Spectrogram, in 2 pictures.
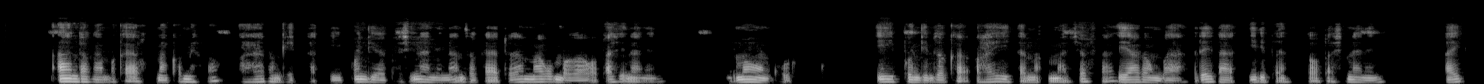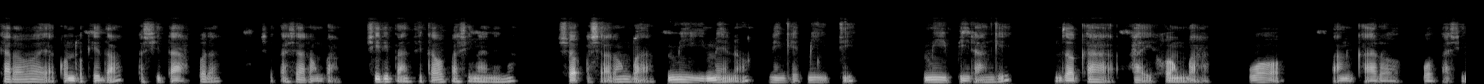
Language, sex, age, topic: Oshiwambo, male, 25-35, finance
